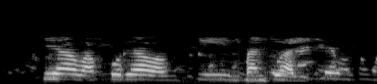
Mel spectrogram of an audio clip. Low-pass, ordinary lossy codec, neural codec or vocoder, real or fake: 3.6 kHz; MP3, 16 kbps; none; real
